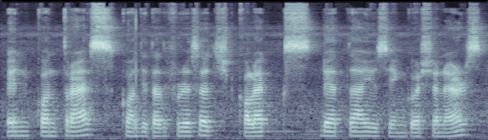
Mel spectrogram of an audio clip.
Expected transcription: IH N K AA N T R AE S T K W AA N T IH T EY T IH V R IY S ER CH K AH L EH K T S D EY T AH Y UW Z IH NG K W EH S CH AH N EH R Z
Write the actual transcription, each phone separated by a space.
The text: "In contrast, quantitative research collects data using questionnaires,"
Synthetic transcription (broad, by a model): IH N K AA N T R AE S K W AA N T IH T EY T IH F R IY S ER CH K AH L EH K S D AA T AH Y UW S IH NG K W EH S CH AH N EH R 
